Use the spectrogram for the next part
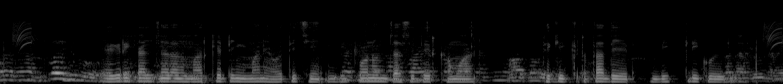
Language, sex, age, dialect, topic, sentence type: Bengali, male, 18-24, Western, agriculture, statement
